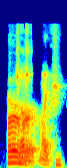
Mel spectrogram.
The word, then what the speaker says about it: Herbert: Herbert, like Sherbert?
